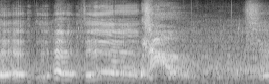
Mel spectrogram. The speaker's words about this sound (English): Wow, that was some sneeze. Wonder where it came from. It must be that walrus over there. I don't see anybody else around.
